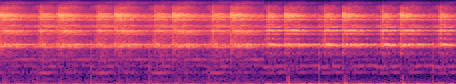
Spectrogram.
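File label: PERC LOOP, percussion kit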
